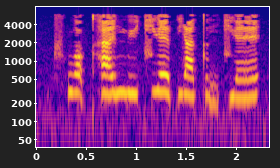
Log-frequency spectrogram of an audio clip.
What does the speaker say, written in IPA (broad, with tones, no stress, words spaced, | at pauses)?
ʈ͡ʂʰwɔ̰˨˩kʰa˧˥ɪ̯ my˧˥ t͡ɕɥɛ˥˩ pjä˧˥ t̪ʊ̰˨˩ŋt͡ɕɥɛ˧˥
